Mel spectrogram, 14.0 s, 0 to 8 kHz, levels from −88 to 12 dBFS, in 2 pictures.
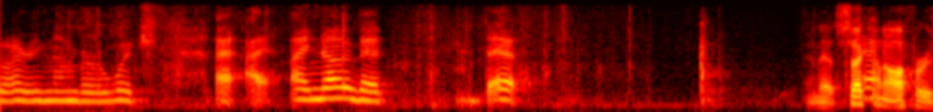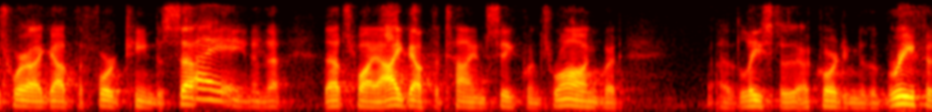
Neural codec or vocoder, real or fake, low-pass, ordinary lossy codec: codec, 16 kHz, 4 kbps, FunCodec, trained on Chinese and English, 50 frames a second; fake; 7.2 kHz; Opus, 16 kbps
